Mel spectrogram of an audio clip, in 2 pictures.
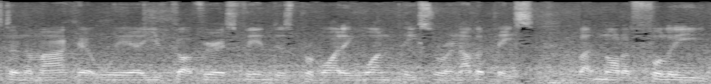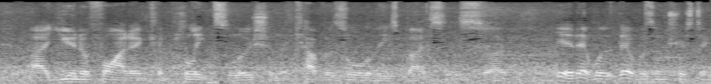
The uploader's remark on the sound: This special edition of the NZ Tech Podcast reports from day 2 at Microsoft’s Worldwide Partner Conference (USA).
